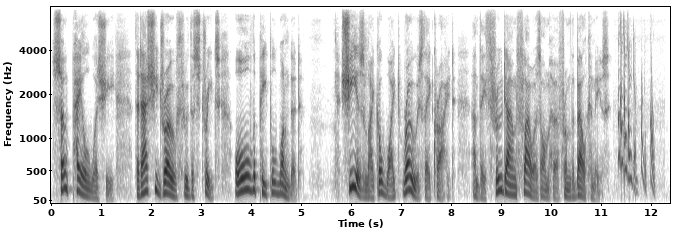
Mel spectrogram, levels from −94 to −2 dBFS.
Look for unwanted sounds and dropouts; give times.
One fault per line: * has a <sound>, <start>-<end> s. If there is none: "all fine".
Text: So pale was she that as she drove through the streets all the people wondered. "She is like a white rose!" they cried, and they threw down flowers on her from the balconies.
* has a chirp, 11.3-12.1 s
